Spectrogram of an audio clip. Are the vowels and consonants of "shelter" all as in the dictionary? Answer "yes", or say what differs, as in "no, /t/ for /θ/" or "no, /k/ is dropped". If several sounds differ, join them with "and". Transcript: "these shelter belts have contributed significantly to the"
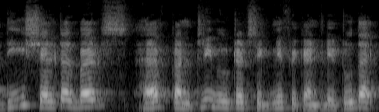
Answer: yes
